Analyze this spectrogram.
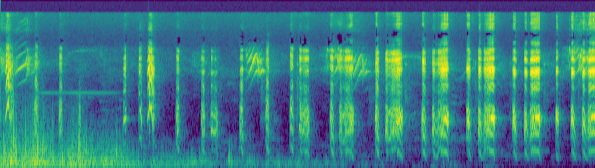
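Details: Male chukar partridge: after a loud low rumbling noise fades, clucking notes begin and speed up into a ringing, evenly spaced series of chucks.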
